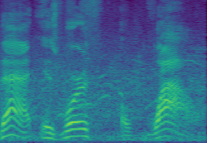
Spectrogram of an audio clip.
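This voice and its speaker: A man's voice: medium pitch, lively intonation, noisy background. Man doing live golf commentary. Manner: measured, descriptive golf announcer delivery. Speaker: golf commentator, lead announcer.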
